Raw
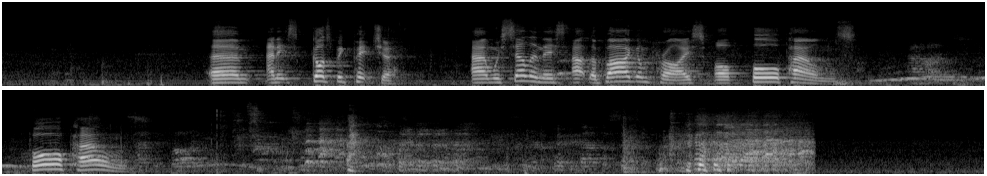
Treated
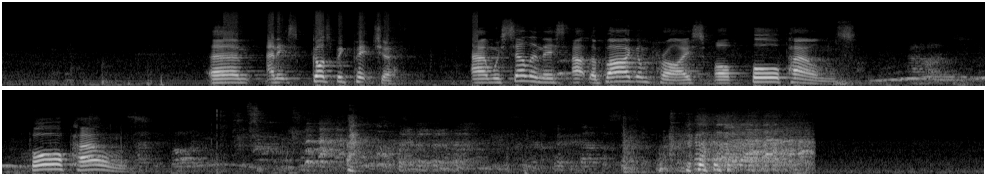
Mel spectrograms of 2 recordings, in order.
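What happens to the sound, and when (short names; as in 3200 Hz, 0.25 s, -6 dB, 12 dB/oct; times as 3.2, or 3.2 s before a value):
2.21–4.76 CVSD 64 kbps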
